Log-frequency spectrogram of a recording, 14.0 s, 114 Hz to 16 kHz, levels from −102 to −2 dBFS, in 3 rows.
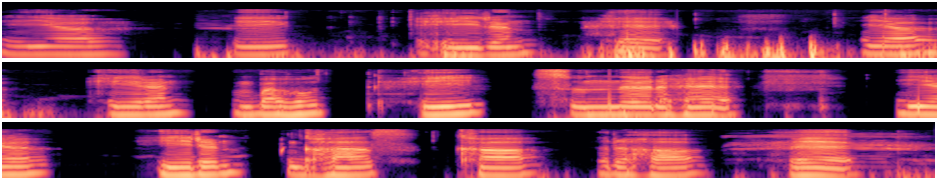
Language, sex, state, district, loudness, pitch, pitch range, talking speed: Hindi, male, Bihar, Jamui, -19 LUFS, 160 Hz, 150-170 Hz, 70 wpm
